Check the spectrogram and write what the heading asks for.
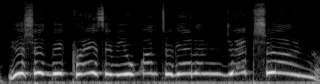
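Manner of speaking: fast, very high squeaky puppet voice; piping, hurried cartoon protest; Charlie. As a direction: rattle it off as an alarmed puppet. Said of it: "I know it's scary, Charlie".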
